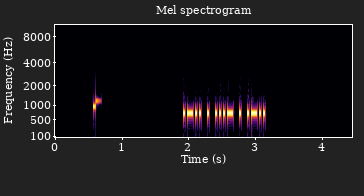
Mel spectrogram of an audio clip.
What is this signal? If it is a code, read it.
Morse code, heard as a keyed tone, about 40 wpm, 700 Hz. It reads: LEVEL
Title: Five Letter Words - 40wpm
